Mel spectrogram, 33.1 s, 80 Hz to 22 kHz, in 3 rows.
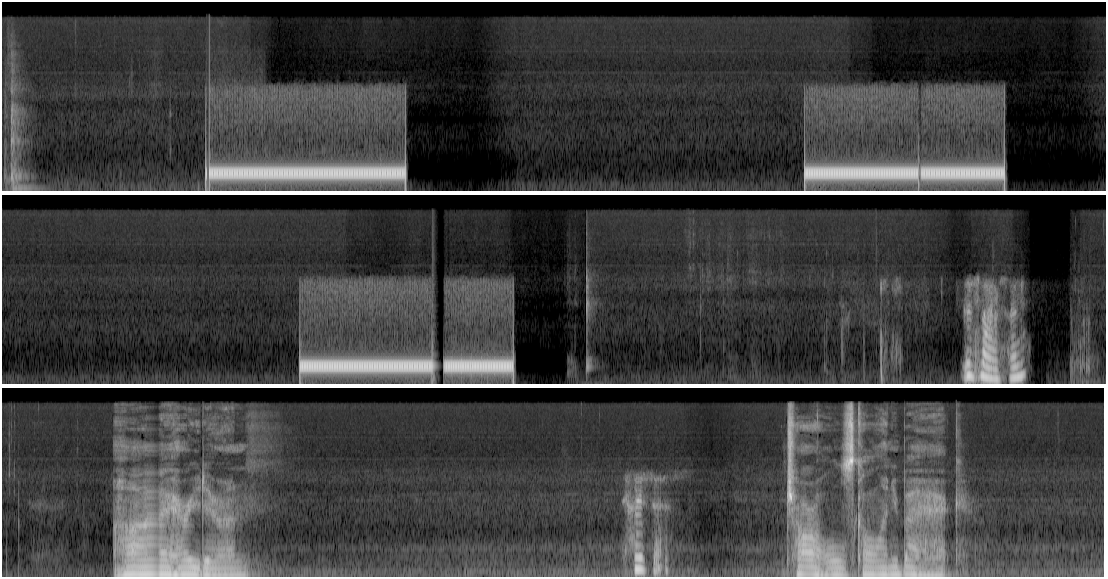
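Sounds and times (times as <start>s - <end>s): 
long steady electronic telephone line beeps: 2.0s - 4.1s, 8.0s - 10.0s, 14.0s - 16.2s
faint handling noises: 17.8s - 20.6s
speech: 20.8s - 21.4s, 23.2s - 24.7s, 28.4s - 28.8s, 30.0s - 31.8s.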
